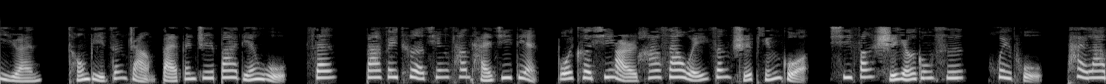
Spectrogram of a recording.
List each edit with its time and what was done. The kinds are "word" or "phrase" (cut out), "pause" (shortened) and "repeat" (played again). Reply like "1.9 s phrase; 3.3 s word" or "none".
3.0 s pause; 5.5 s pause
